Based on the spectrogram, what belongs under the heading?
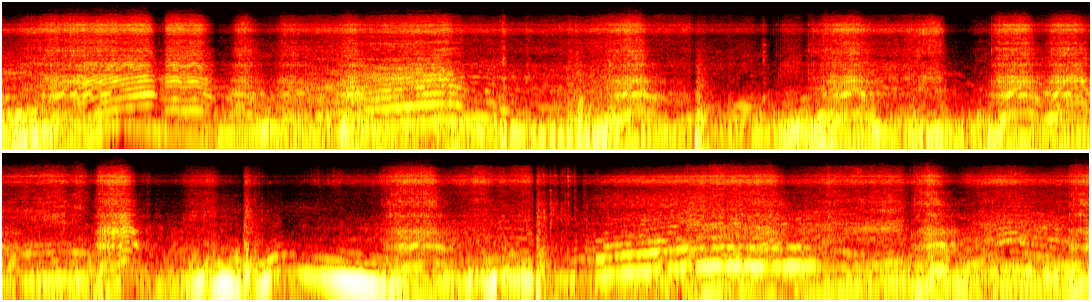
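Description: Compact demolition derby car's engine, heard from inside the gutted cabin, revving hard and dropping again over and over as it drives, with other derby engines running around it. Several sharp knocks and bangs cut through the revving, the loudest a little past halfway.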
